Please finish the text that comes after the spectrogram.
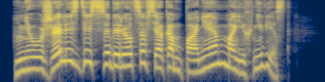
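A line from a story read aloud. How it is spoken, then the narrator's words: Loud, smirking. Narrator (Russian): Усмехнувшись, громко произнес принц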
